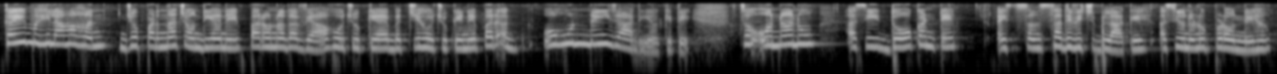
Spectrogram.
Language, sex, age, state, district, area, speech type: Punjabi, female, 18-30, Punjab, Patiala, rural, spontaneous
